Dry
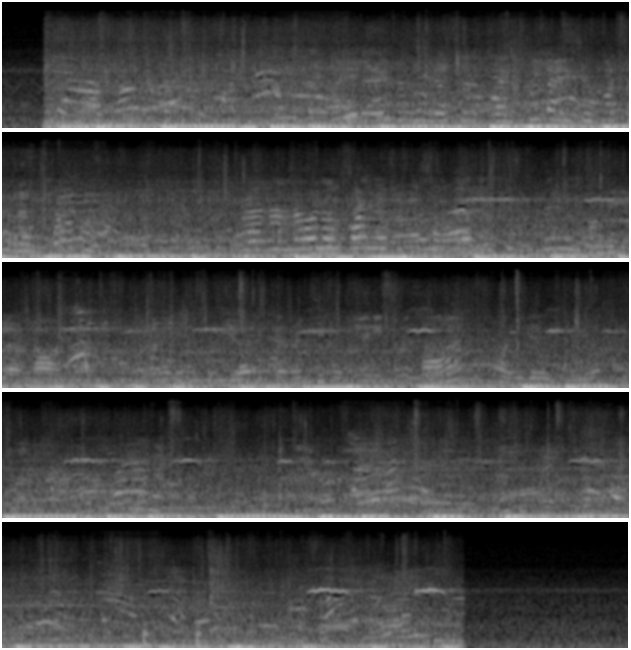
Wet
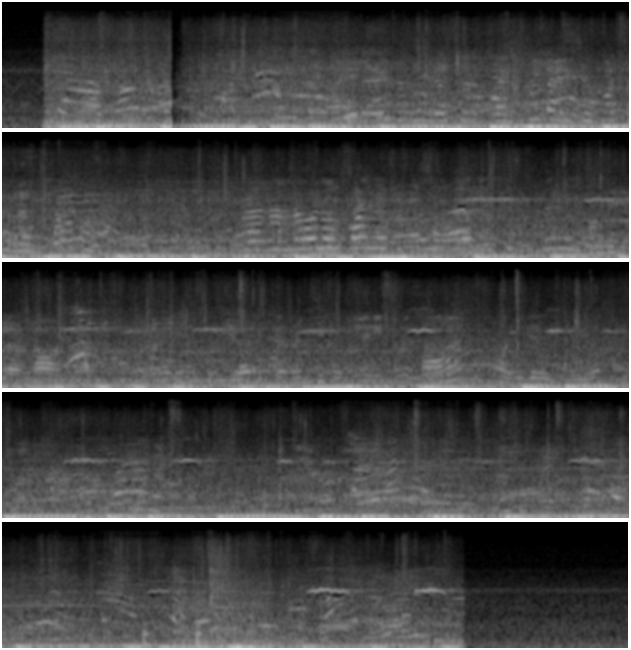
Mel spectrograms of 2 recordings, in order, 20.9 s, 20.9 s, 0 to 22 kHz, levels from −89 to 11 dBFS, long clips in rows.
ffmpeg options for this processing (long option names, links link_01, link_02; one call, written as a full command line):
ffmpeg -i in.wav -filter_complex "[0:a]asplit=4[link_01][link_02][link_03][link_04];[link_01]atrim=end=1.13,asetpts=PTS-STARTPTS,afade=type=out:start_time=1.126:duration=0.004:curve=hsin[link_05];[link_02]atrim=start=1.13:end=17.862,asetpts=PTS-STARTPTS,afade=type=in:duration=0.45:curve=qsin[link_06];[link_03]atrim=start=17.858:end=18.512,asetpts=PTS-STARTPTS,volume=4.5dB[link_07];[link_04]atrim=start=18.508[link_08];[link_05][link_06]concat=n=2:v=0:a=1[link_09];[link_09][link_07]acrossfade=duration=0.004:curve1=hsin:curve2=hsin[link_10];[link_10][link_08]acrossfade=duration=0.004:curve1=hsin:curve2=hsin" out.wav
